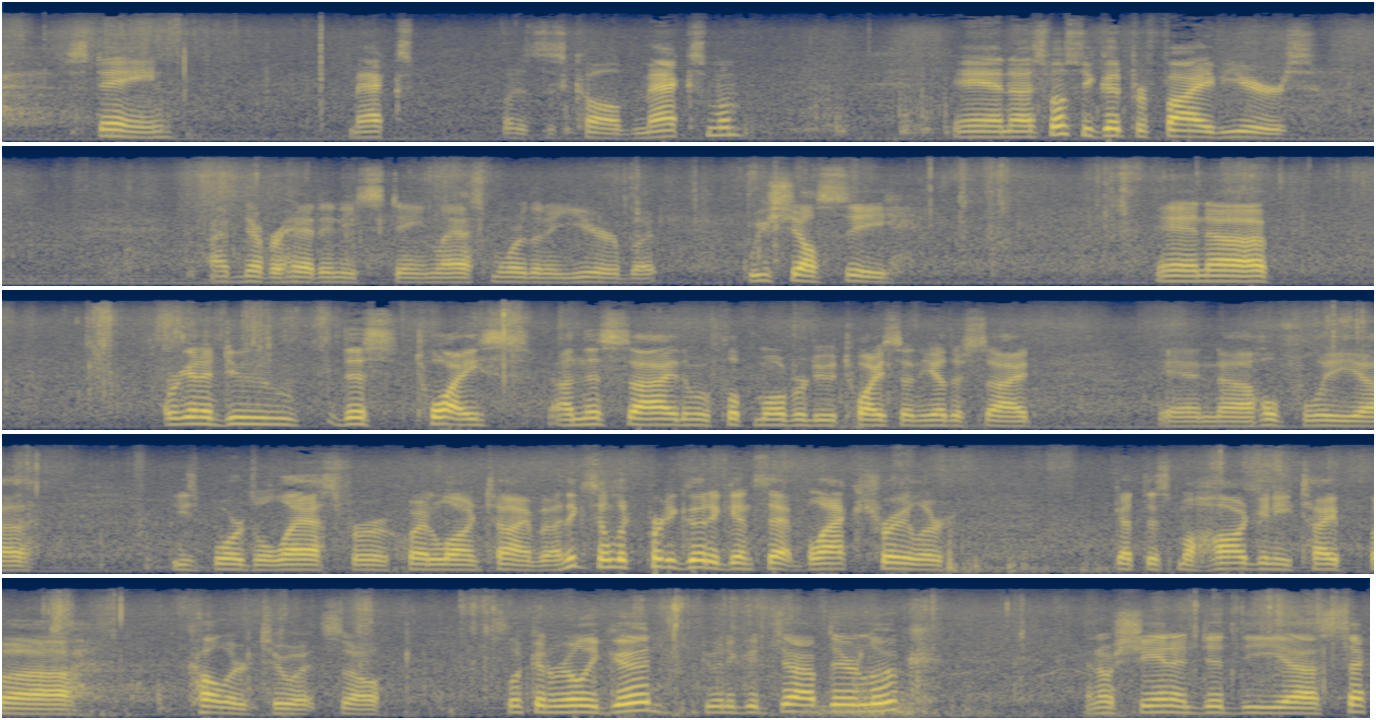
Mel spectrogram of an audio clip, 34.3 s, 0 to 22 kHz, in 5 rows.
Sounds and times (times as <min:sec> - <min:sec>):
Speech: 0:00.0 - 0:00.9, 0:01.7 - 0:03.7, 0:04.8 - 0:06.6, 0:07.8 - 0:11.4, 0:12.6 - 0:13.2, 0:14.5 - 0:18.9, 0:19.5 - 0:20.8, 0:21.4 - 0:25.4, 0:26.1 - 0:32.1, 0:32.9 - 0:34.2
Outside, rural or natural: 0:00.0 - 0:34.2.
